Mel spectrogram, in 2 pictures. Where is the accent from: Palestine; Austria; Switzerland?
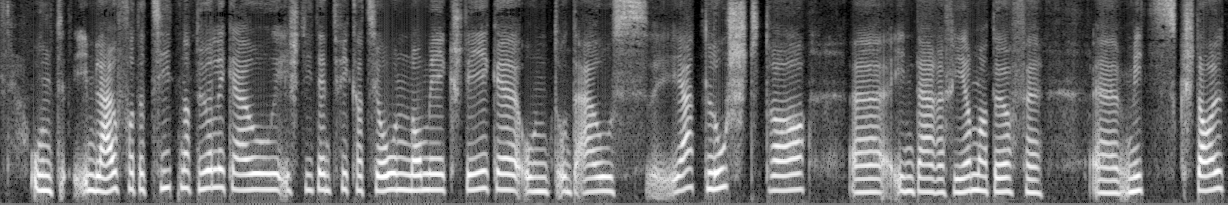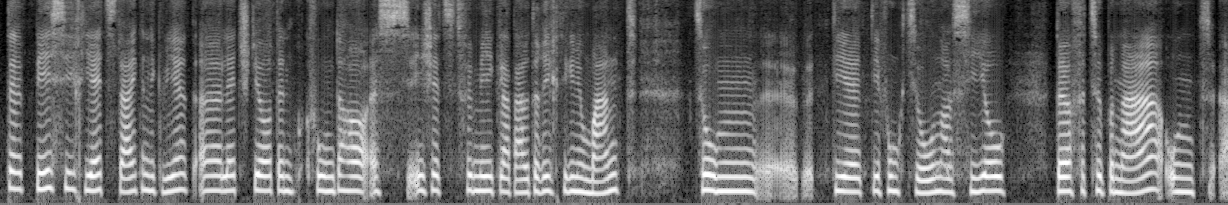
Switzerland; Muttenz, Basel-Landschaft; Ja, ich bin in der Region aufgewachsen, in Muttenz.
